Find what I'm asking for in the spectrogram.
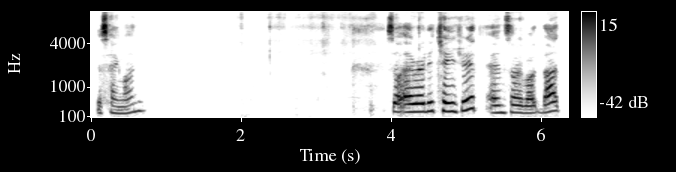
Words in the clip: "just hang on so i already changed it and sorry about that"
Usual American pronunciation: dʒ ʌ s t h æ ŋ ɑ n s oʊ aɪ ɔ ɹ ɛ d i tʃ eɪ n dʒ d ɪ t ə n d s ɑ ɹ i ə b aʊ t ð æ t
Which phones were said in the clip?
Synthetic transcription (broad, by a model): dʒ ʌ s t h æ ŋ ɑ n s oʊ aɪ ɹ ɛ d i tʃ eɪ n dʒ ɪ t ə n s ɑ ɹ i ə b aʊ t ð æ t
